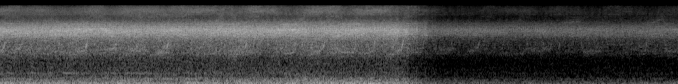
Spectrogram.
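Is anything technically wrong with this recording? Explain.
Yes. From 3.99 to 4.37 s there is zipper noise. A level drop of roughly 15 dB is applied in coarse, unsmoothed jumps of 4 dB each, about ten times a second, rather than as a continuous ramp. Each jump is an abrupt discontinuity in the waveform, so every step produces a small click. Together these form a brief ticking, zipping texture riding on the sound as it fades.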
